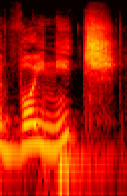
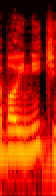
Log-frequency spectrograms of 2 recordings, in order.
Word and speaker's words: Voynich: Sí, el manuscrito de Voynich es polaco, así que creo que se pronuncia Voynich y no Voynich, que sería alemán, pero bueno, el manuscrito, no, pero sí, no, porque tiene el nombre de un alemán.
